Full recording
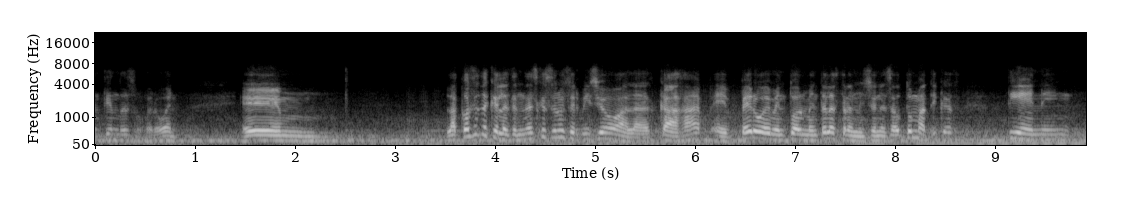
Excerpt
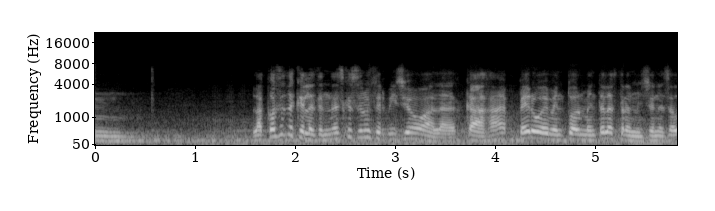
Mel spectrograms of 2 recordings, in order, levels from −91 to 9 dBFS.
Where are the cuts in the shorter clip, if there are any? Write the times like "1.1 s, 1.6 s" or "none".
4.2 s

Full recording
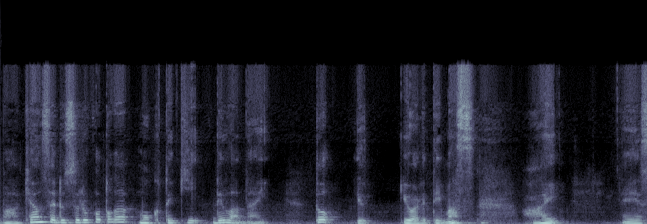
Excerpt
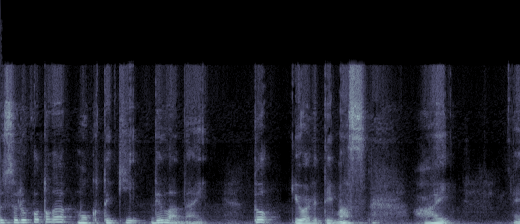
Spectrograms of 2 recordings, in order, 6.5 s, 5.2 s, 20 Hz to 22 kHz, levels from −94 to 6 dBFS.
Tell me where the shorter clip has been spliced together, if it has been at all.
2.8 s

